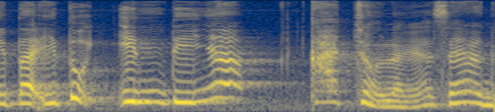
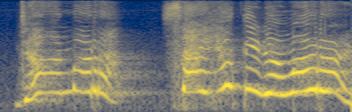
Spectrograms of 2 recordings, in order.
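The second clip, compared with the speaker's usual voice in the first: high, loud yell that he is not angry; man losing his temper at the steward; angry shout; 9 dB louder than usual. Acted. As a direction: explode while insisting you are calm. Angry man denies being angry.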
